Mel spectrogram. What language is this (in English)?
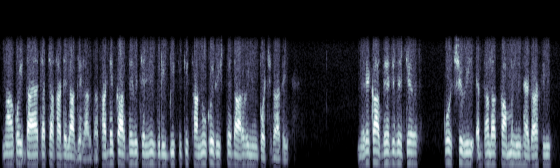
Punjabi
